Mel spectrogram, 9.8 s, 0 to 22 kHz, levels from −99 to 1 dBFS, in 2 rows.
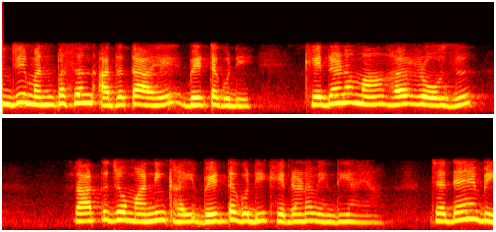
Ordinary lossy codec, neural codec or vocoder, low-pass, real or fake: Opus, 24 kbps; vocoder, 22.05 kHz, 80 mel bands, WaveNeXt; 5.4 kHz; fake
